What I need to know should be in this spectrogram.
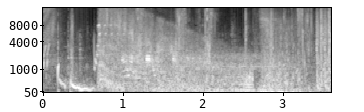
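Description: Ink splatters wetly across the ground.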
